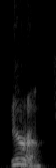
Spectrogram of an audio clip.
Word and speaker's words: Ira: respond to anything yeah it's like the IRA and the era because apparently to everybody in Asia uh and Africa and also parts of Europe uh you pronounce it era era well you can call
